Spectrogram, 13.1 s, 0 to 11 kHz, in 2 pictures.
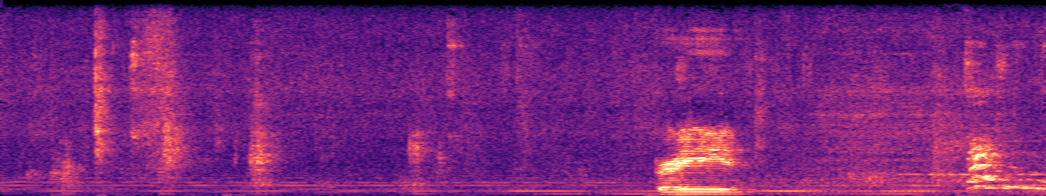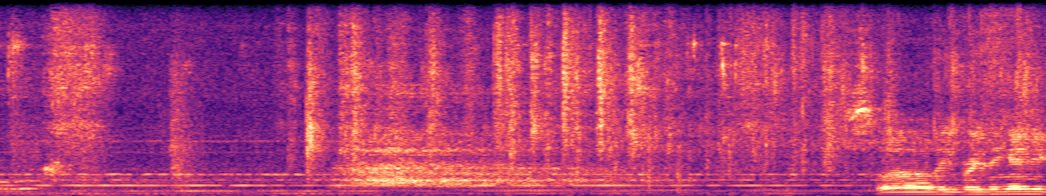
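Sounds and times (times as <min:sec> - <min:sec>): soft background music: 0:00.0 - 0:13.0
dog whining: 0:05.8 - 0:07.8.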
